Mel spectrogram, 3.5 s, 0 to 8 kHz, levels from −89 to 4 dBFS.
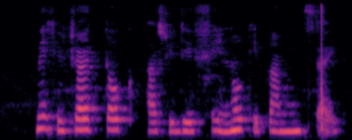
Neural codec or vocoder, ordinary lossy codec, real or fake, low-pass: none; none; real; 7.2 kHz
